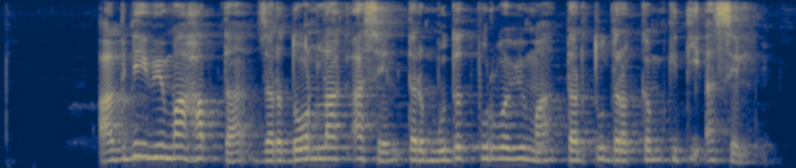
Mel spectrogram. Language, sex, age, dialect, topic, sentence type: Marathi, male, 18-24, Northern Konkan, banking, question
